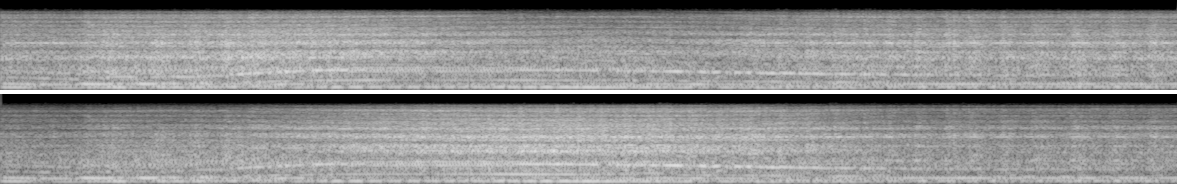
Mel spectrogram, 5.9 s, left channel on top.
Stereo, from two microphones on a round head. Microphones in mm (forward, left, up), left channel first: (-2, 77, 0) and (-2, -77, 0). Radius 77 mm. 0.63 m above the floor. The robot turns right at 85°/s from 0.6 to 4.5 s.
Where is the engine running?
65° left, 0.7 m; by 5.9 s 40° left, 0.7 m.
